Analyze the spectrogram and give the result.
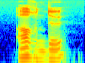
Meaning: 1. outside, out of, off 2. apart from, if not, except, but
- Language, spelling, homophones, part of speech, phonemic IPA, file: French, hors, or / ore / ores / ors, preposition, /ɔʁ/, Fr-hors.ogg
